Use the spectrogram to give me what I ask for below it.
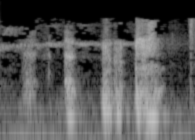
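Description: A person clearing their throat: a few rough, breathy bursts in quick succession, moderately loud and heard alone without talk.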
